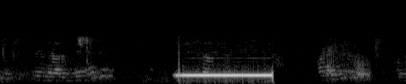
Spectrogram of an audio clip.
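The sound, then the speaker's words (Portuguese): A telephone ringback tone sounds while a call rings through: one steady, mid-pitched tone lasting about a second, set between stretches of talking before and after it. “O meu tá chamando.”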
